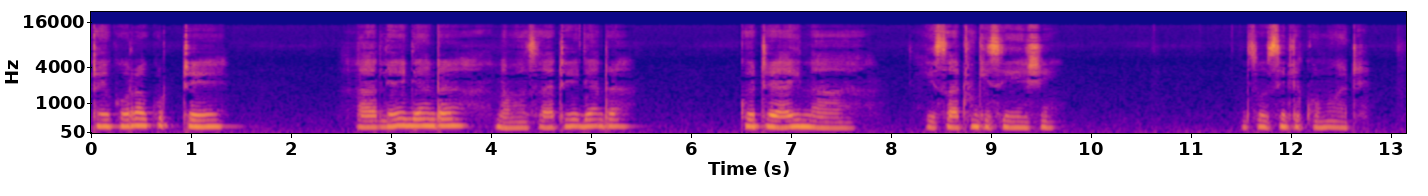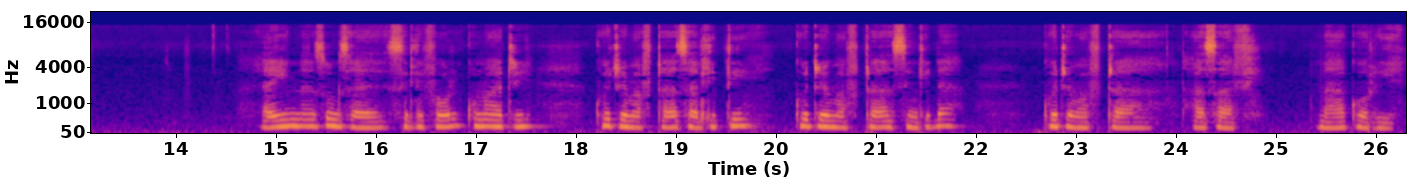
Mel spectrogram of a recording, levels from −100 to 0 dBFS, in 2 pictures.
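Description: Throughout the speech, the s sounds come out gritty and metallic, and nothing remains above about 14.9 kHz. This is likely HE-AAC compression at a low rate near 20 kbps, where the treble is rebuilt from copied lower bands rather than coded directly.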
